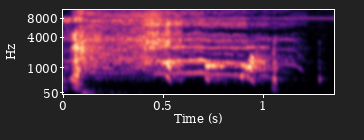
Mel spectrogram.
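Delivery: high, whooping burst of laughter; big laugh. Real, not acted. Laughing about his Queen theme song, whooping laugh.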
